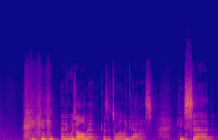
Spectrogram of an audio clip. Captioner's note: laughs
